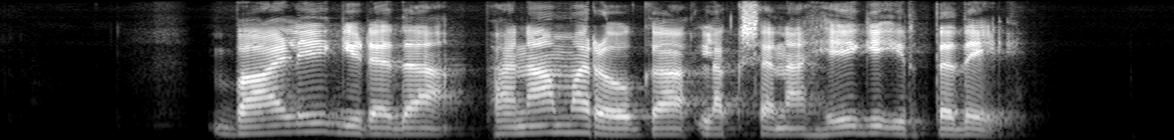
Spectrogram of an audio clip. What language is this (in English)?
Kannada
